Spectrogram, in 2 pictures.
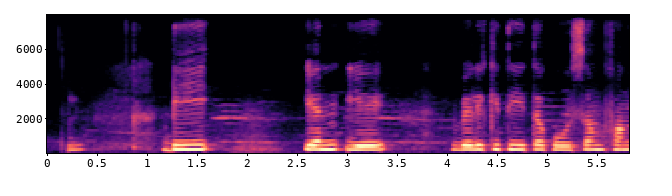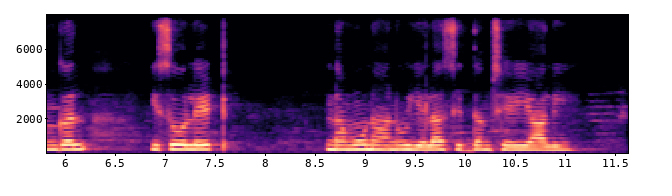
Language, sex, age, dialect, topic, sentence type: Telugu, female, 18-24, Telangana, agriculture, question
